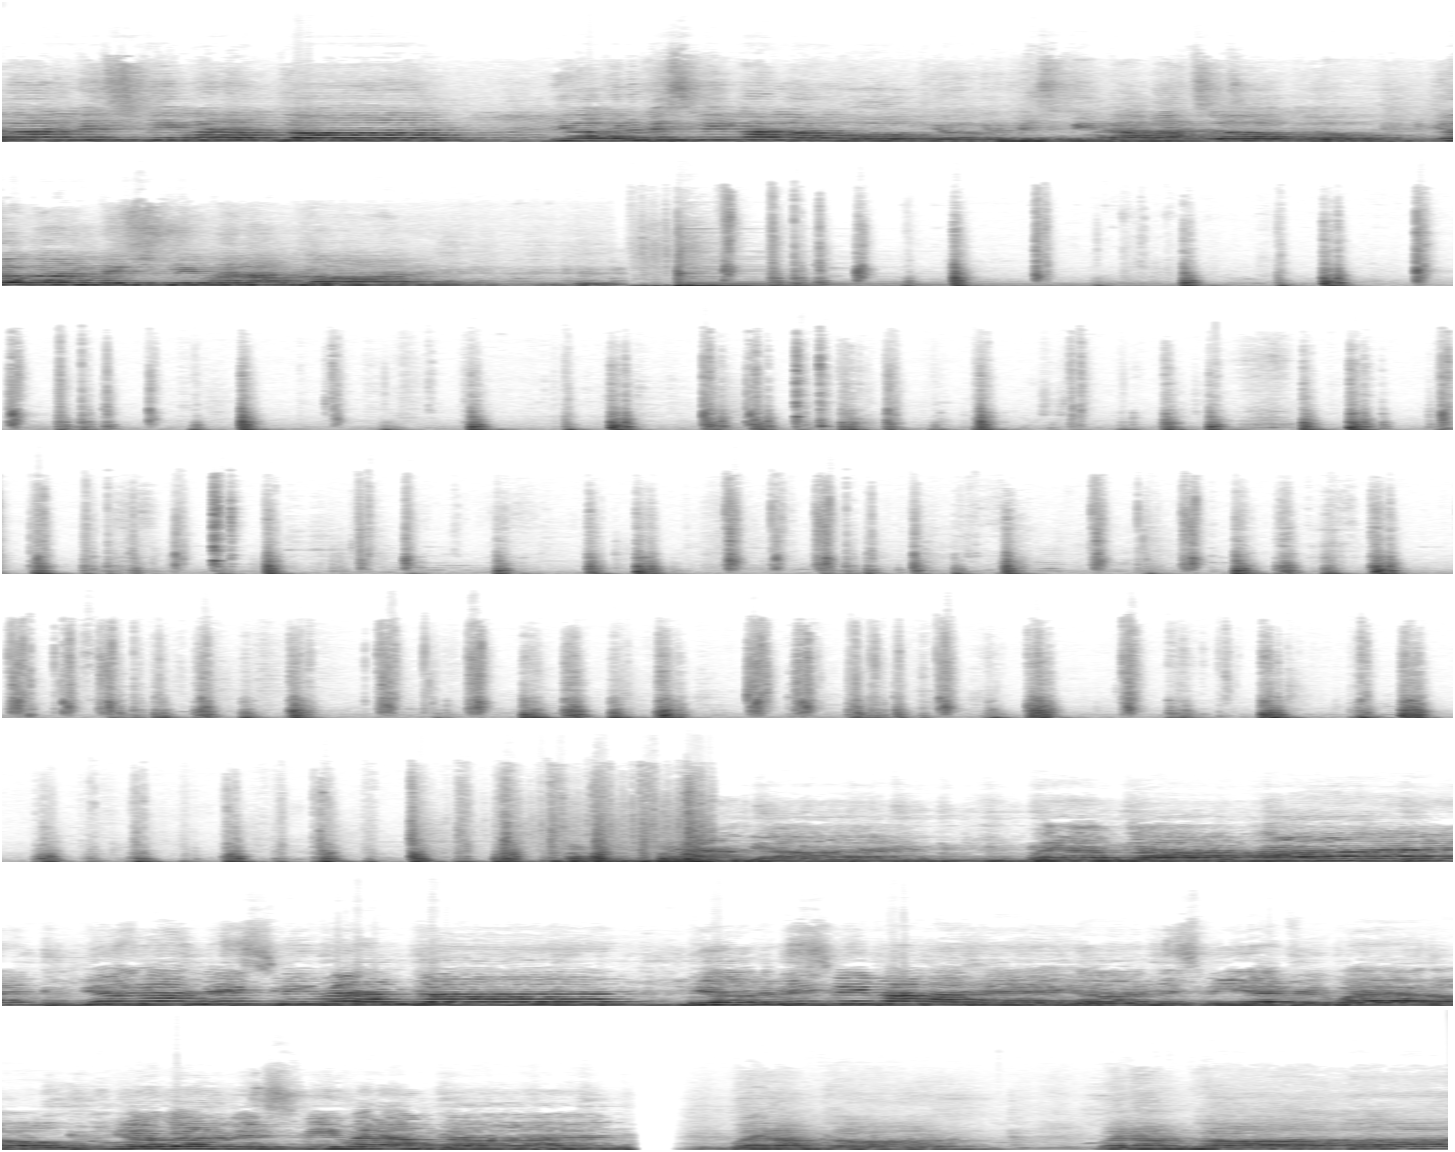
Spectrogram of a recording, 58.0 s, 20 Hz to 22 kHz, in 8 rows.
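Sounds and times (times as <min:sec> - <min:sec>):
quiet backing music: 0:00.0 - 0:14.3, 0:39.2 - 0:56.9
cups clapped and tapped on tables: 0:13.2 - 0:39.0.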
